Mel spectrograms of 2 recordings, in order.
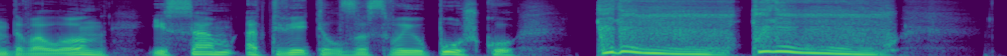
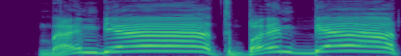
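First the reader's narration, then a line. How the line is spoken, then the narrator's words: Shout from the street. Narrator (Russian): кричал кто-то на улице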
